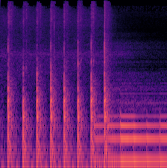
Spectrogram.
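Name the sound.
knocking on a door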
